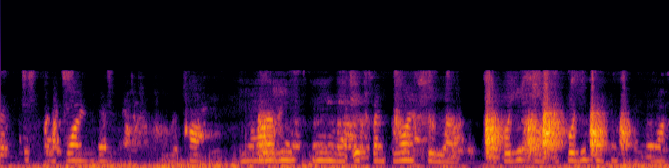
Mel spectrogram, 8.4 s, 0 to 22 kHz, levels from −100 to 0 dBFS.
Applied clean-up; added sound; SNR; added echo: neural mask model Resemble Enhance denoiser.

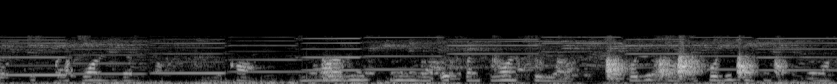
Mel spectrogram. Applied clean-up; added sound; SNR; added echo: none; Bowed string instrument + Wind; 8 dB; none.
